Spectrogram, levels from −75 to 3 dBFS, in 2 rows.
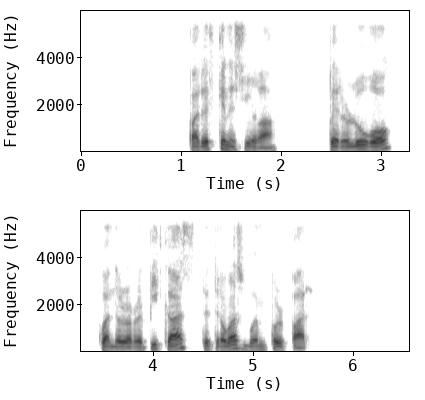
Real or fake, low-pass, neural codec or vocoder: fake; 5.4 kHz; codec, 16 kHz, 2 kbps, FunCodec, trained on Chinese and English, 25 frames a second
